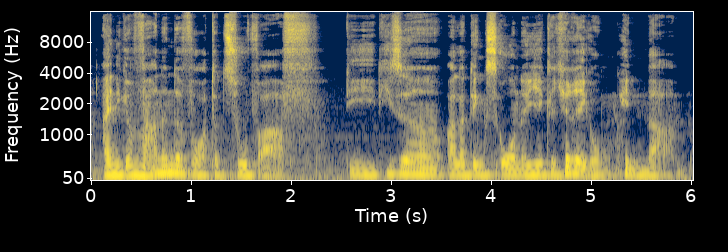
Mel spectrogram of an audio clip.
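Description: Solemn male storyteller, very even tone. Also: medium pitch. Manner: measured, solemn. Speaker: storyteller, game master. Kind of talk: scripted dramatic fantasy narration.

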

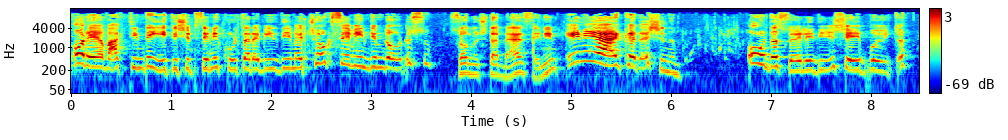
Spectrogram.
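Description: A woman's voice: a little high, big pitch swings, fairly quick, gravelly, a bit bright, full character voice. A woman voicing a stubborn, touchy little frog in a children's cartoon, with an exaggerated, indignant delivery. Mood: boastful, indignant. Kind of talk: animated children's cartoon dub.

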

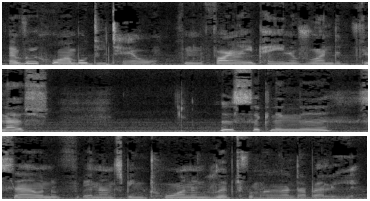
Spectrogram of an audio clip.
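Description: A woman's voice: mid-range voice, level tone, unhurried. A young woman reading fan fiction aloud at home, stumbling over words as she goes. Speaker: amateur fan fiction reader. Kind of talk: halting story read-aloud. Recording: noisy home recording with hum.

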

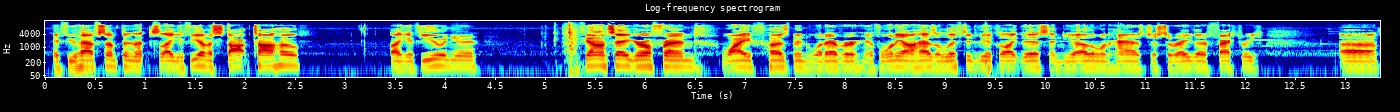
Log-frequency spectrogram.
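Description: A man's voice: mid-range voice, bright, forceful tone. A young man talking casually and plainly in an unscripted, rambling way, as a car vlogger filming on a handheld phone. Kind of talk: casual unscripted vehicle walkaround. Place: outdoors in a driveway and at open car door. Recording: outdoor handheld recording, ambient noise.

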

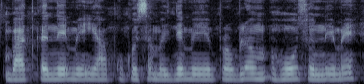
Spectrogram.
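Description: A woman with a hoarse, sore throat, chatting straight to viewers as she hosts a casual home cooking tutorial, filmed on a phone in her kitchen. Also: lowish voice, monotone, moderate pace, mellow. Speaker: cooking channel host.

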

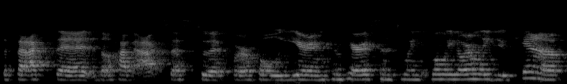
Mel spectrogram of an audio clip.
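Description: A woman's voice: a little high, level tone, a little fast, bright, forceful tone. Earnest woman on an echoey call. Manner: earnest, thinks aloud with many "I mean" and "you know". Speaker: dance teacher, guest. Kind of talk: casual video-call interview. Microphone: video call. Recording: echoey room over video call.

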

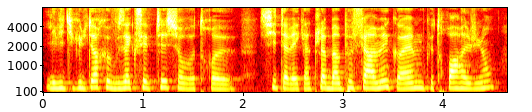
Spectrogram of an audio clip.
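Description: Animatrice de plateau télé au ton vif, une femme à la voix moyenne. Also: female voice, medium pitch, fairly even intonation, a little fast, darkish tone. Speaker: TV show host. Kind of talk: studio interview. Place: TV studio. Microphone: desk mic.

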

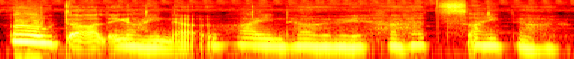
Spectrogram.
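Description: A man performing an intimate comfort roleplay as a gentle boyfriend consoling his grieving partner, speaking in a soothing, tender, hushed way. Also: medium pitch, lively intonation, takes it slowly, slightly rough, soft background music.

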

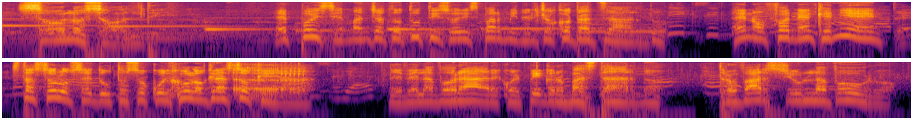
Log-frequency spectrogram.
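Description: A man voicing a bitter, world-weary middle-aged cartoon wife who grumbles in a deadpan, creaky way, over music. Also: high voice. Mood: resigned. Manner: grumbling, deadpan, foul-mouthed. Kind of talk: mock-documentary cartoon confession, Italian dub parody.

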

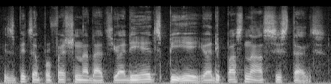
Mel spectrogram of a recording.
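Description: A low-voiced man rattles off demands at a rapid clip over a phone line full of hiss. He plays a fake inspector, bossy and relentless, repeating the same orders again and again. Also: fairly even intonation. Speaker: prank caller posing as a school inspector. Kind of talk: prank phone call.

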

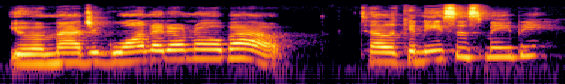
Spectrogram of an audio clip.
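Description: A woman playing an affectionate, anxious, playfully teasing girlfriend in a romantic audio roleplay, with a tender, expressive delivery. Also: fairly high pitch, fast, close to an everyday voice. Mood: teasing, caring. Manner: tender, expressive, with sighs and soft chuckles.

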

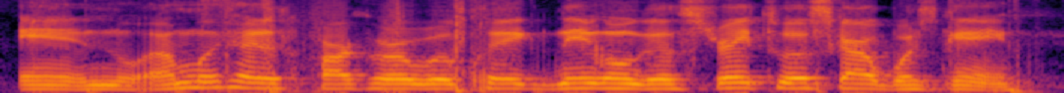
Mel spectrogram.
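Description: A young man giving casual, rambling commentary over his own gameplay, chatty and easily excited. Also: a little high, fast talker, a little hiss or hum. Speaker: gaming youtuber.

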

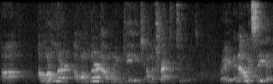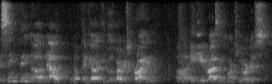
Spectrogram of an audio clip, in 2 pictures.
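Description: A man's voice: mid-range voice, normal speed. A man in his thirties giving a casual presentation at a talk event, speaking conversationally and leaning on "right?" and filler words. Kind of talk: lecture presentation. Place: gallery-like room with a screen. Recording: echoey room recorded from far off.

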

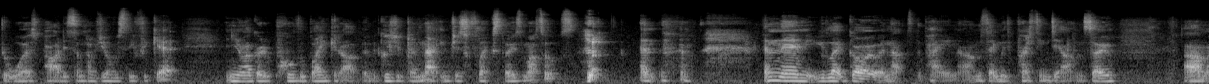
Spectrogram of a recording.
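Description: Drowsy young woman, croaky voice. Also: rumbling low, distant mic, a little hiss or hum. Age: young adult. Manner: drowsy and quiet, trailing off. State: croaky voice after surgery. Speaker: vlogger. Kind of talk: casual recovery vlog to camera. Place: bedroom. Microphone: handheld camera.

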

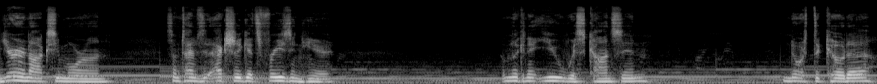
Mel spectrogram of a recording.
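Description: A man's voice: mid-range voice, close to an everyday voice. Man voicing a pompous ghost host. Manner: pompous, hammy, grows loud and ranting. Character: vain festive male ghost host, boastful. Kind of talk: comedic commentary track. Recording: music playing underneath.

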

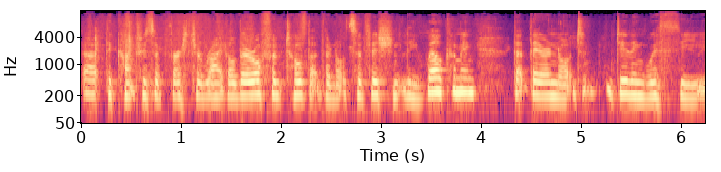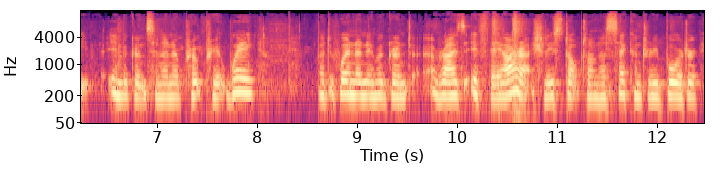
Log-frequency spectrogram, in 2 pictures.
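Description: A woman simultaneously interpreting a parliamentary speech, with a steady, measured delivery and occasional restarts. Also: mid-range voice.

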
